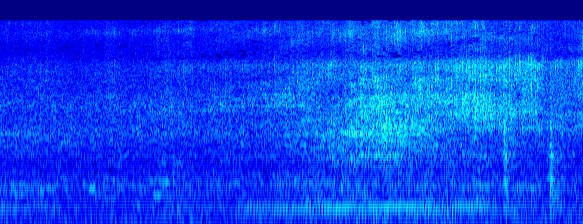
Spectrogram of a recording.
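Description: A motor vehicle engine running steadily close by over street noise. It grows louder about two seconds in and drops off just before a short knock near the end.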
